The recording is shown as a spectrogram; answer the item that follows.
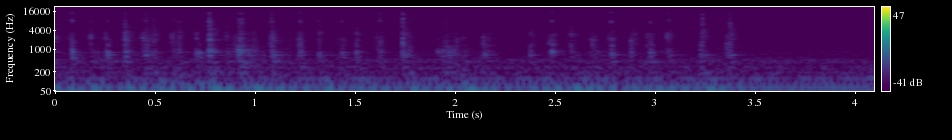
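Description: Typing on a computer keyboard: a quick run of keystrokes that stops about three-quarters of the way through.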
